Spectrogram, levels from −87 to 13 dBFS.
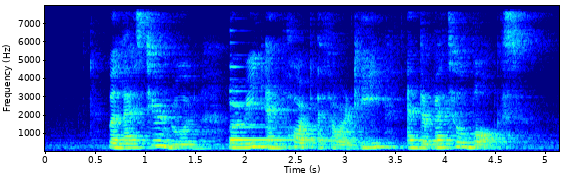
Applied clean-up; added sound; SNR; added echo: none; Bowed string instrument; 2 dB; reverberation time 0.9 s.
